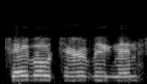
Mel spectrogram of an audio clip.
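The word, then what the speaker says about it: Teuvo Teräväinen: Okay, Tavo Teravignan, Certificate of Authenticity.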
